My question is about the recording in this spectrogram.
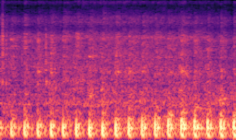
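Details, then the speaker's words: Sewing machine, already cleaned and oiled, still running with a fast, even clatter of about eleven knocks a second; loose parts on the underside need checking. "Viewers আমাদের তেল দেয়া শেষ এবং সবকিছু পরিষ্কার করা শেষ। তারপরেও কিন্তু আমাদের শব্দ হচ্ছে।"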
